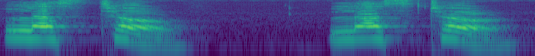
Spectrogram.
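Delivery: लेस्टर said as lester, middle syllable dropped; लेस्टर, two syllables only; correct pronunciation. Shown as a demonstration. Teacher correcting how Indians say Leicester. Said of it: "that is".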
